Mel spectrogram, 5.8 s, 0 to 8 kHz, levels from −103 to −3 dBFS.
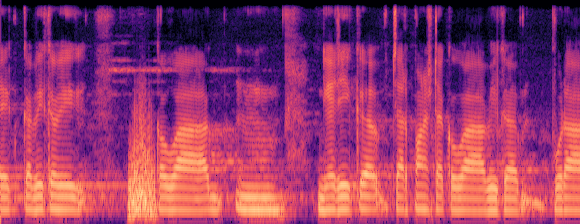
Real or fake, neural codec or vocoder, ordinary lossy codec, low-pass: real; none; none; 7.2 kHz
